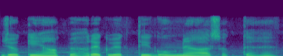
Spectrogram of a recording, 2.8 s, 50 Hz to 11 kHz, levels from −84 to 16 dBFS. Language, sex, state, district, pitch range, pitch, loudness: Hindi, male, Jharkhand, Ranchi, 115-125 Hz, 120 Hz, -17 LUFS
